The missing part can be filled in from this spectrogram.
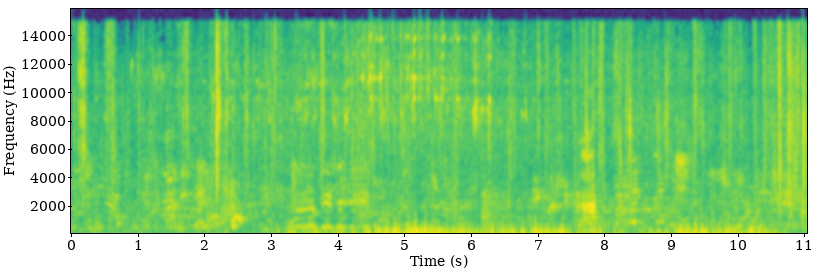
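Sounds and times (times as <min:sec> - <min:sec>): children's footsteps on concrete: 0:00.0 - 0:11.0.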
